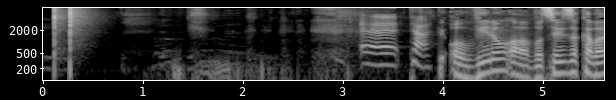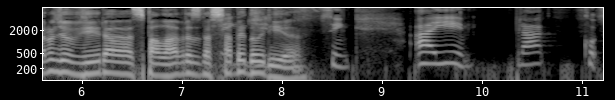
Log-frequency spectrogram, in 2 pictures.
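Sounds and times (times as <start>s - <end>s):
single hand clap: 0.0s - 0.6s
speech: 3.2s - 11.2s.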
